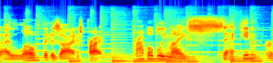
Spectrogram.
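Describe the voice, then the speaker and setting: The voice moves at a moderate pace while music plays in the background. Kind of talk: casual gaming commentary.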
